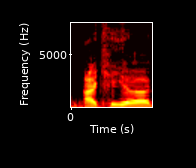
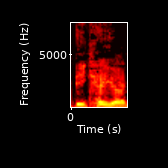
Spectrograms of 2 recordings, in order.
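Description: First: IKEA said as eye-KEE-uh; slow, mistaken ikea starting with EYE; wrong pronunciation. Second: IKEA said as ee-KAY-uh; correct pronunciation. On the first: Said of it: "not ikea". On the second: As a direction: say IKEA with an opening EE and a stressed KAY. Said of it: "It's pronounced ikea, not". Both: Shown as a demonstration.

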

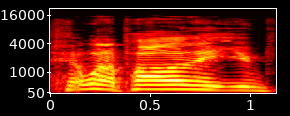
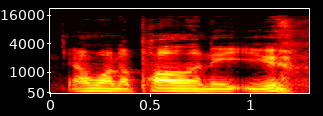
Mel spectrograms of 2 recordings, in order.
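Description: First: Camp it up on the second try; silly high voice. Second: Said in the usual way. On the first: Pretend. Repeating the pollinate line to chat, high and giggly.

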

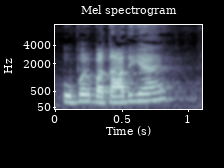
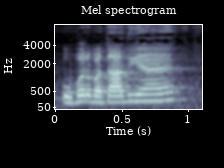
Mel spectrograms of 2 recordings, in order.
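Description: The two takes are said the same way.

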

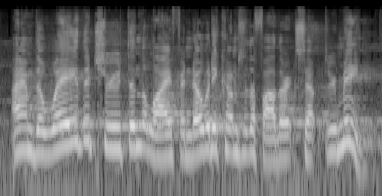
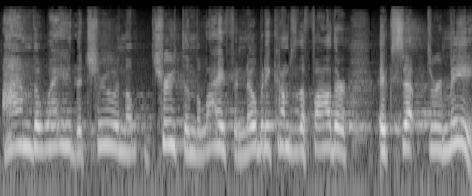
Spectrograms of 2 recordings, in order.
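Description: First: A touch of harsh, dismissive edge on "I am the way"; meanly said. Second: Softer, gentle "I am the way, the truth, and the life"; said nicely. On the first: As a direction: deliver the claim curtly, a bit faster, like a put-down. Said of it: "you could say it very meanly". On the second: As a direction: offer it kindly, softly, as an invitation. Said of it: "or you could say it very nicely". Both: Shown as a demonstration.

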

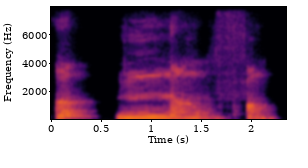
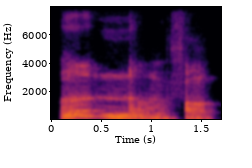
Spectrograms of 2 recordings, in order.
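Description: First: Teacher demonstrates liaison to Spanish-speaking students; liaison demo. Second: Un enfant said very slowly with the n joined onto enfant; teacher repeats the liaison slowly for the class; slow liaison demo. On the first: Un enfant with the n linked into enfant. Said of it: "y aquí hago la liaison". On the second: Very slow Un enfant with clear linking n. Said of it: "tengo que pronunciar la N". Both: Shown as a demonstration.

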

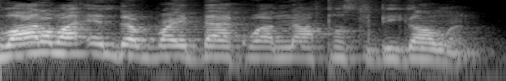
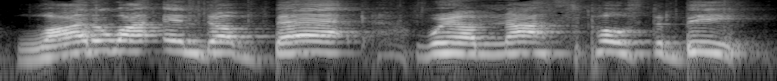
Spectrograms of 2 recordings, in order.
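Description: First: Said in the usual way. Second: Slow, punched words on "Why do I end up back"; exasperated emphasis. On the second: Real, not acted. Shopper questioning own Walmart habit, exasperated emphasis. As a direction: hammer "back" and "not supposed to be" slowly.

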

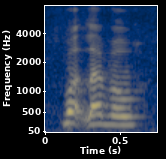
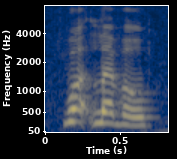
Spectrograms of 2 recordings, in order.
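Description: No difference in how they are said.

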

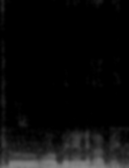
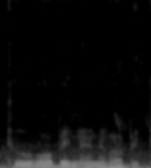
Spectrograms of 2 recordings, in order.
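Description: The two takes are said the same way.

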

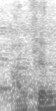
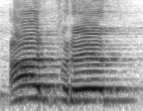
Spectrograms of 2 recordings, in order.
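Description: First: Said in the usual way. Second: High, loud name call; dog-calling tone. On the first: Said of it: "Alfred va". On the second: Shown as a demonstration. Owner calling his little dog Alfred, high loud call. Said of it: "es el tono, uno dice".

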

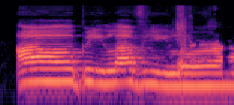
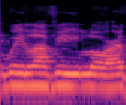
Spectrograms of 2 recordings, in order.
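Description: First: Stumbling over the words, I'll be love you; slurred misreading, I'll be love you, Laura; garbled reading. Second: Said in the usual way. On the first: Shown as a demonstration. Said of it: "that's not right". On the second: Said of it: "I said".

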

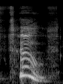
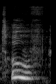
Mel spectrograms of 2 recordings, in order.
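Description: First: "tooth" ending in a proper TH. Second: "tooth" said as "toof". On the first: Mom correcting herself, "tooth" with TH. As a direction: say "tooth" with a clear TH, not F. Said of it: "it's tooth". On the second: Mom correcting herself, "tooth" wrongly as "toof". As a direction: end "tooth" on an F. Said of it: "it's not tooth". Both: Retold or imitated.

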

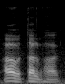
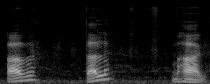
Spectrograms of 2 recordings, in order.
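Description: First: Said in the usual way. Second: अवतल split into अव and तल, each stretched and rising, then भाग; slow dictation. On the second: Shown as a demonstration. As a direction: dictate अवतल syllable by syllable as if writing. Dictates phrase while writing.

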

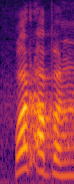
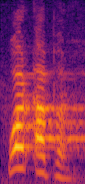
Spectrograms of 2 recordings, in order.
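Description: The two takes are said the same way.

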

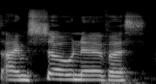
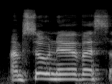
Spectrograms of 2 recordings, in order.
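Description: First: Stretched-out nervous words; slow, drawn out; slow nervous drawl. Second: Said in the usual way. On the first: Real, not acted. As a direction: drag it out slowly.

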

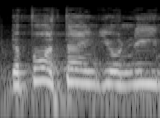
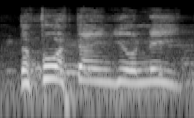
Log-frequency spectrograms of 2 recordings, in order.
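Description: First: Said in the usual way. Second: Fourth punched loud and slow; slow, loud emphasis on fourth; stress on fourth. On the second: Shown as a demonstration. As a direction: land hard on fourth.

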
